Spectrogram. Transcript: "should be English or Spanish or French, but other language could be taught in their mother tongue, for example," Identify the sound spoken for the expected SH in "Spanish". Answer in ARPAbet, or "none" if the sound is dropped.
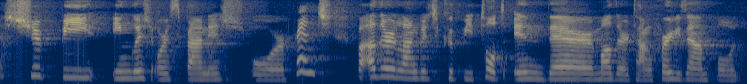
SH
